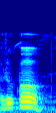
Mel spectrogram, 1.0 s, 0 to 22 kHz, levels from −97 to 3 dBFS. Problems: constant background noise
